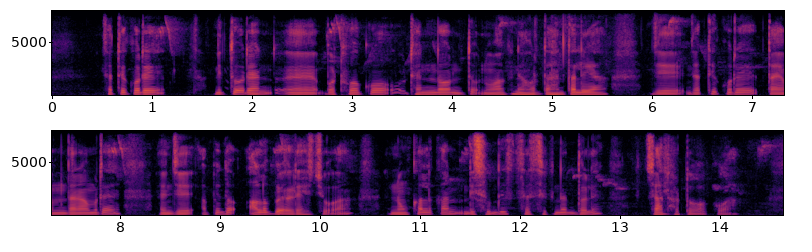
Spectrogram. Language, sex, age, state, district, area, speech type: Santali, male, 18-30, West Bengal, Bankura, rural, spontaneous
